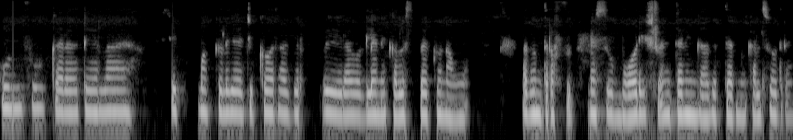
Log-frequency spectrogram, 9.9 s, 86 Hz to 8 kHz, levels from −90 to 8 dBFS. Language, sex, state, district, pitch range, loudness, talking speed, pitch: Kannada, female, Karnataka, Chamarajanagar, 190-215 Hz, -26 LUFS, 110 wpm, 200 Hz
